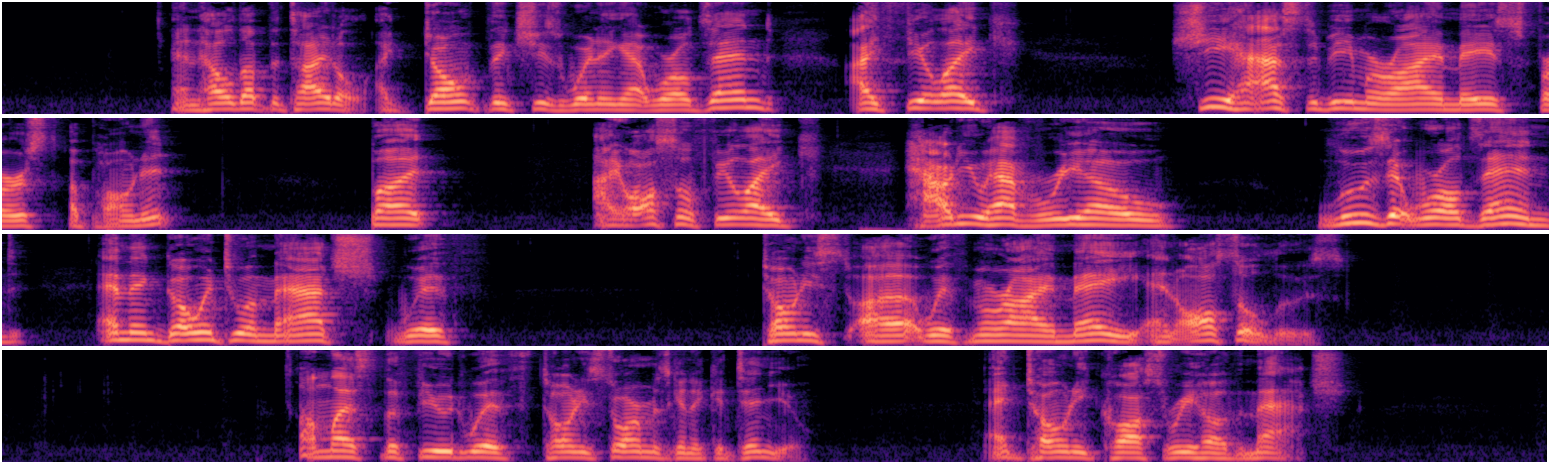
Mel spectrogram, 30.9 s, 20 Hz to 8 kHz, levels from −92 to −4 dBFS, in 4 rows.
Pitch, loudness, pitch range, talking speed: 160 Hz, -23 LUFS, 150-175 Hz, 135 wpm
